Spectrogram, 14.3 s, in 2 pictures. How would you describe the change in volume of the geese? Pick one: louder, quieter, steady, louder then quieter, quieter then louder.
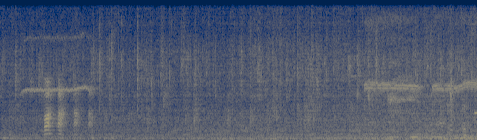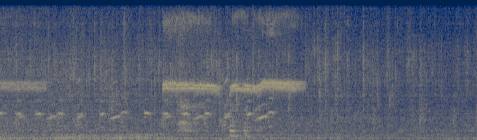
steady.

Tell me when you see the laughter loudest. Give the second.
1 s.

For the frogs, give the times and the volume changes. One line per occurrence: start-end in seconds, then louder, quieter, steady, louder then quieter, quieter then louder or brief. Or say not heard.
not heard.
